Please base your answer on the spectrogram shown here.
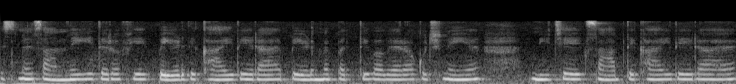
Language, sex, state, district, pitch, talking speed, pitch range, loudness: Hindi, female, Chhattisgarh, Bastar, 235 Hz, 195 wpm, 225-240 Hz, -16 LUFS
